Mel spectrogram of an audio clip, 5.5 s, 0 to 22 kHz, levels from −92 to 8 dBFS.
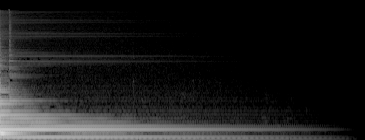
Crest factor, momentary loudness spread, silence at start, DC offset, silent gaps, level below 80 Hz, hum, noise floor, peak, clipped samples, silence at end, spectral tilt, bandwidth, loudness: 22 dB; 24 LU; 0 s; under 0.1%; none; -46 dBFS; none; -72 dBFS; -2 dBFS; under 0.1%; 2.1 s; -9.5 dB/octave; 8.6 kHz; -21 LUFS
